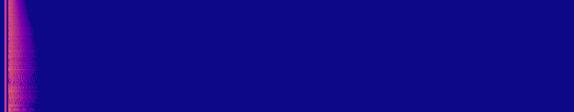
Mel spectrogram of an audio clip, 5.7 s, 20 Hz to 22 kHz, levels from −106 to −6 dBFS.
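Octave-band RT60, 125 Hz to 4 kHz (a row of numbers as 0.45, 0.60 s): 0.35, 0.25, 0.30, 0.30, 0.30, 0.30 s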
